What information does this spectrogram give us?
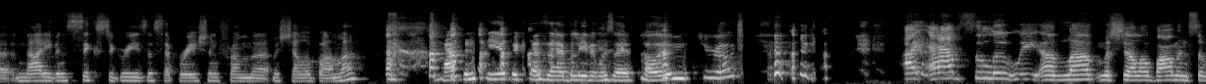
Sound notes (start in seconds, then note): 3.8 laughing; 7.6 both laughing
